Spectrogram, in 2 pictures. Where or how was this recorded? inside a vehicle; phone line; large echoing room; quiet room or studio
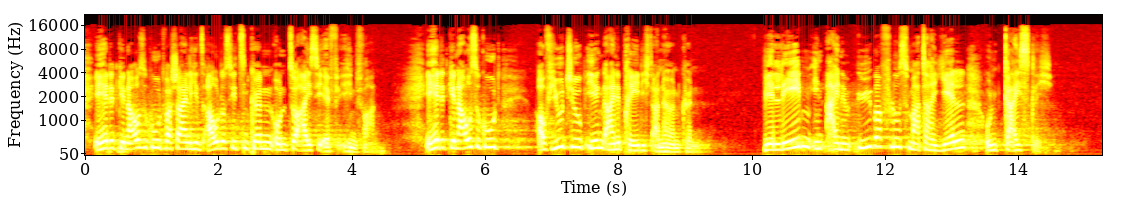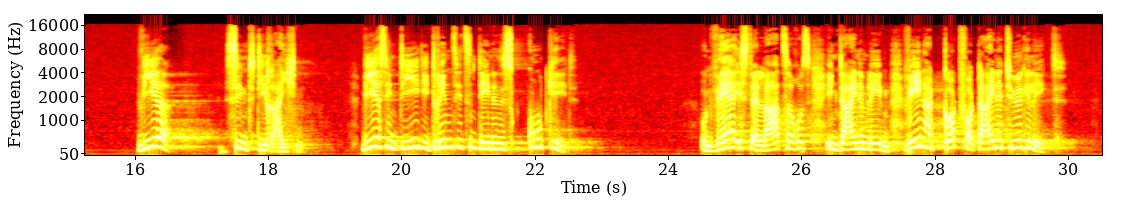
large echoing room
